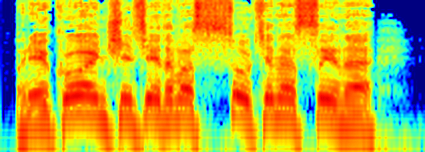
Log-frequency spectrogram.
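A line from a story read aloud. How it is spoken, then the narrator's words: Shouted command. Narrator (Russian): крикнул капитан команде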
